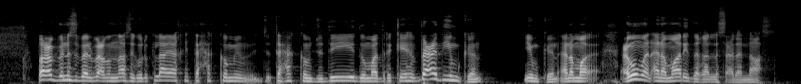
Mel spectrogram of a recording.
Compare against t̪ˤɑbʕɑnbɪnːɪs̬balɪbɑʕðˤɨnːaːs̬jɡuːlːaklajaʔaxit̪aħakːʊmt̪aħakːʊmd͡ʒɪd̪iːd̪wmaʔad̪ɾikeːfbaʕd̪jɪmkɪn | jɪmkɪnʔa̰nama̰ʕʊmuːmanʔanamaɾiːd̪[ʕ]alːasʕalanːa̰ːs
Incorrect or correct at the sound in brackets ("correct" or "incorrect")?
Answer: incorrect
